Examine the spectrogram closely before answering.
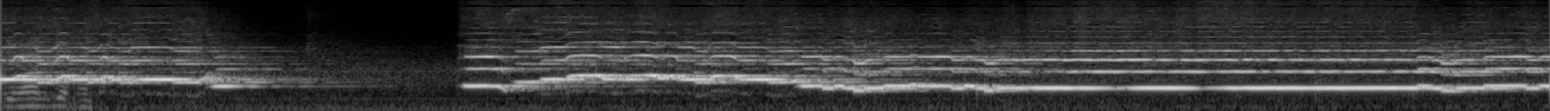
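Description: Solo flute music: slow held notes with sliding ornaments. One phrase fades out about a second in, and after a short pause a new phrase begins and settles on a long held low note.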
